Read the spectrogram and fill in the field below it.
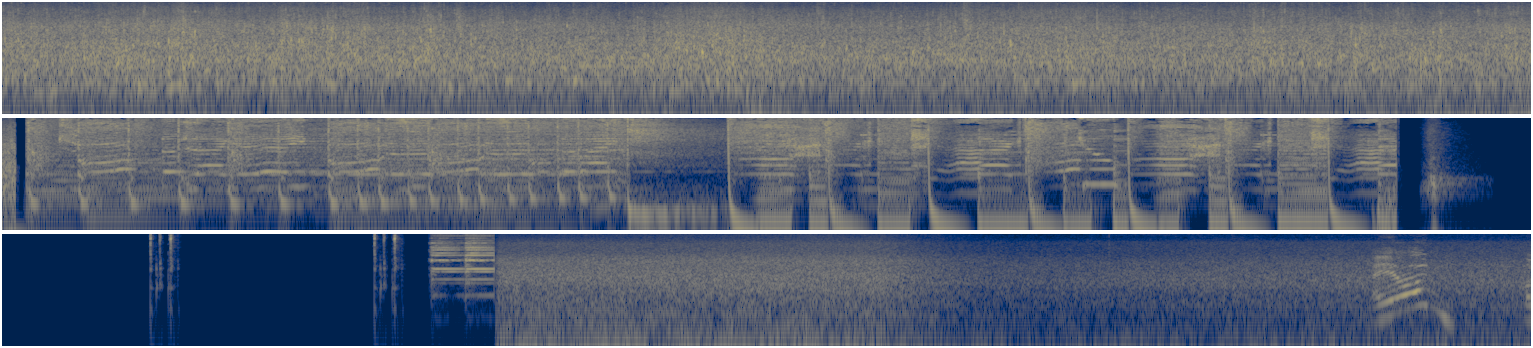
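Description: Rushing river water flows in a broadband wash for the first several seconds, then gives way to clattering handling noise, a near-silent gap and a fainter return of flowing water. There is no speech.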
